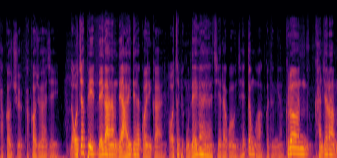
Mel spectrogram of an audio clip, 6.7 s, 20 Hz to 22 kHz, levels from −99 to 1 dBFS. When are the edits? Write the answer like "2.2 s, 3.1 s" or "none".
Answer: 1.3 s, 5.5 s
